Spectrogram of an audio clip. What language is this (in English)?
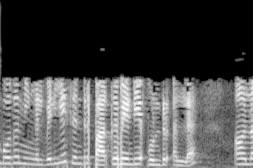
Malayalam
